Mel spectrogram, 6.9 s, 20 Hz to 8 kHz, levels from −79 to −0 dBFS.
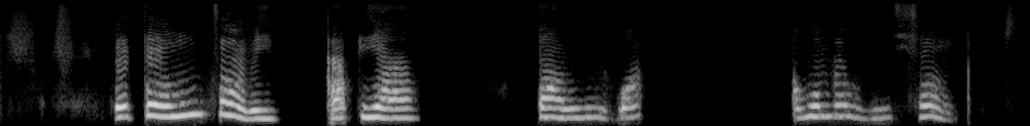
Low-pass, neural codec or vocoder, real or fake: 7.2 kHz; codec, 16 kHz, 1 kbps, FreqCodec, smaller model; fake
